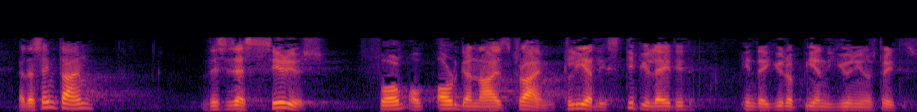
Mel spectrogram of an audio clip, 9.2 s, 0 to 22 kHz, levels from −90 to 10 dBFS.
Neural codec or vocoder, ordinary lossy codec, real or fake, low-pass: none; none; real; 5.4 kHz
